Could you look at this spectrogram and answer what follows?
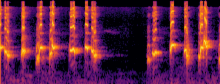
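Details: Sooty-headed bulbul in full song, a long rapid 'ropel' phrase used as a lure to draw other bulbuls into singing: bright bubbly whistled notes in quick bursts, a pause of about half a second, then another chattering run.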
